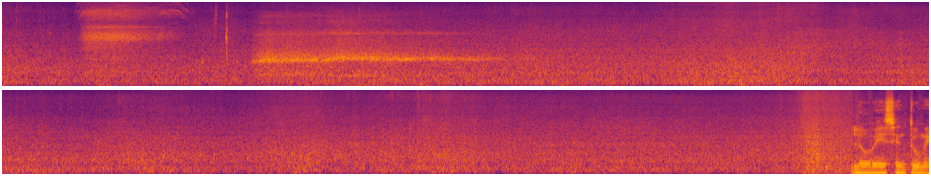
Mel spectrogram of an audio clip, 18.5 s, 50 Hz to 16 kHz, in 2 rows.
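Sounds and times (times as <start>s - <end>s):
ocean waves washing onto a beach: 0.0s - 18.5s
speech: 17.8s - 18.5s.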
